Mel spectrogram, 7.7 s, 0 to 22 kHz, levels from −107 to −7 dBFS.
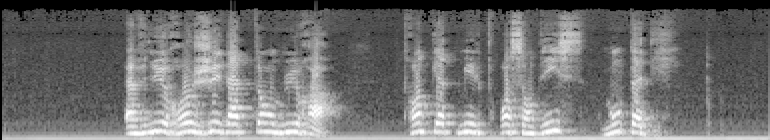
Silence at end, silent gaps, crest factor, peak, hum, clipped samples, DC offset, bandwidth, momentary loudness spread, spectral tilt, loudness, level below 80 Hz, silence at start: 0 s; none; 12 dB; 0 dBFS; 50 Hz at -25 dBFS; under 0.1%; under 0.1%; 16 kHz; 23 LU; -4.5 dB/octave; -11 LUFS; -26 dBFS; 0.05 s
